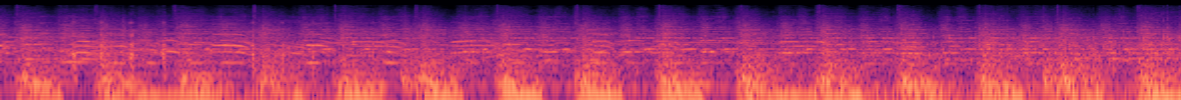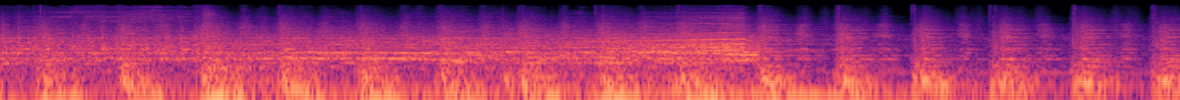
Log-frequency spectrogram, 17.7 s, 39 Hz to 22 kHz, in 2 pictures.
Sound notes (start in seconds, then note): 0.2 laughing; 5.0 tense music; 11.9 scream; 15.1 tense music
